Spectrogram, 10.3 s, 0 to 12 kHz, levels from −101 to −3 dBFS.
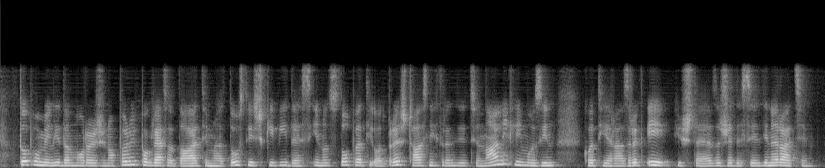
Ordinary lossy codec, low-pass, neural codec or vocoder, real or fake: none; 7.2 kHz; codec, 16 kHz, about 1 kbps, DyCAST, with the encoder's durations; fake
